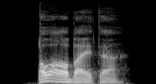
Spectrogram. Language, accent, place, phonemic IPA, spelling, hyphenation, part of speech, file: German, Germany, Berlin, /ˈbaʊ̯ʔaʁˌbaɪ̯tɐ/, Bauarbeiter, Bau‧arbeiter, noun, De-Bauarbeiter.ogg
- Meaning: construction worker, building worker, builder (male or of unspecified gender)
